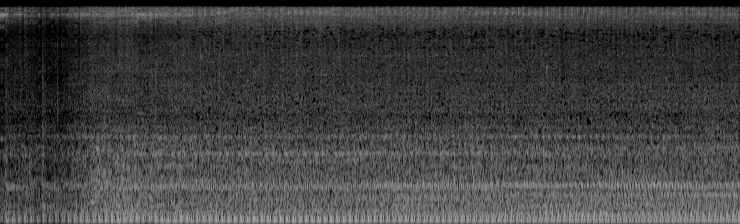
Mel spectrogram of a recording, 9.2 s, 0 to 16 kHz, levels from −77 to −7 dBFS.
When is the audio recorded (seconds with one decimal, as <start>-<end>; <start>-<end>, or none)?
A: 2.4-9.3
